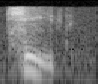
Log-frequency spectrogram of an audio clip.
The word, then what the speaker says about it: Keith: My last name is spelled B-E-A-U-C-H-A. M as in Mark and P as in Paul. Keith, K-E-I-T-H, first name.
